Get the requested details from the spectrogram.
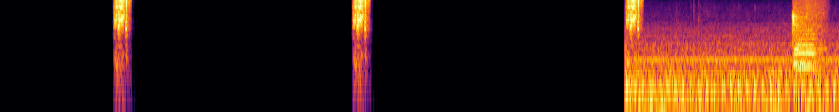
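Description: Short menu clicks sound three times.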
